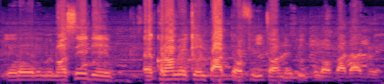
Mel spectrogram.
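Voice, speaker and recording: A man's voice: medium pitch, fairly even intonation, moderate pace, a crowd in the background. A man giving an interview answer, stammering with many fillers. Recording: interview over loud music. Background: loud music.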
